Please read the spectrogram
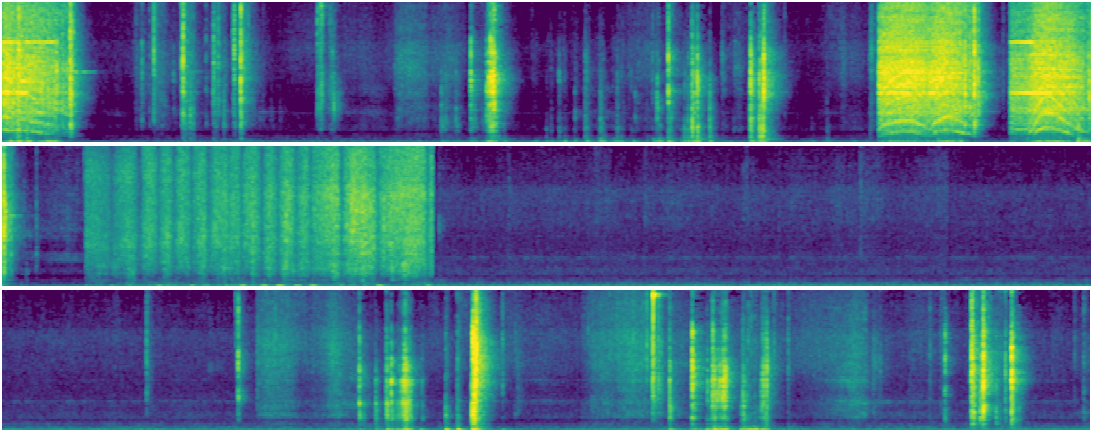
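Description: A DeWalt cordless drill runs in several short bursts, its motor speeding up and slowing down as it drives screws into a plastic toilet flange on a sump pit lid. Quieter handling and tool noises come between the bursts.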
